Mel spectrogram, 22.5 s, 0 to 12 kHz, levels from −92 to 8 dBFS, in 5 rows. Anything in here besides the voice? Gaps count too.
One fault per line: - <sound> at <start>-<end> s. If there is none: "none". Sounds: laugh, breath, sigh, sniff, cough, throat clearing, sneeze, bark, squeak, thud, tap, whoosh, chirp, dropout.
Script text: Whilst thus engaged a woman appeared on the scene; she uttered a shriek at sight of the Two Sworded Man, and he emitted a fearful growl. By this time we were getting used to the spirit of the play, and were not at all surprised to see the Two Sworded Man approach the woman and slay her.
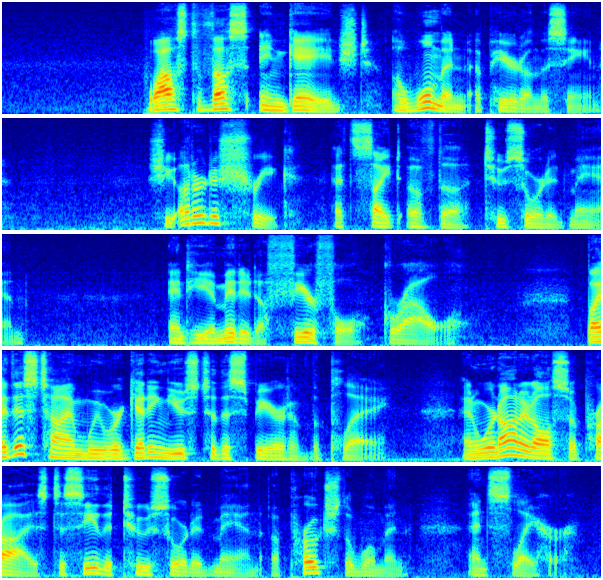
none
